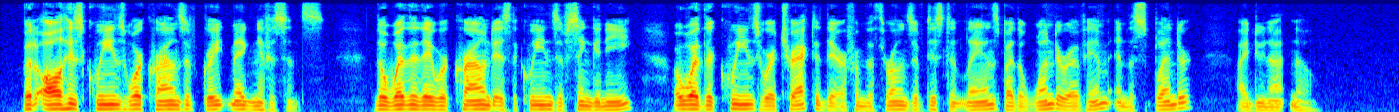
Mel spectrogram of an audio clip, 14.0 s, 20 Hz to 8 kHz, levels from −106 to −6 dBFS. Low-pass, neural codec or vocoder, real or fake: 7.2 kHz; none; real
